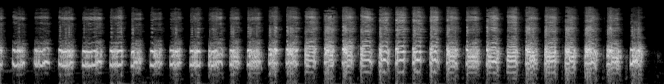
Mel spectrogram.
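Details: Red junglefowl lure sound: a steady rapid series of about thirty harsh clucking notes, roughly five per second, lasting over six seconds.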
